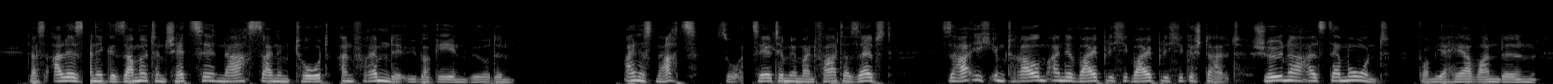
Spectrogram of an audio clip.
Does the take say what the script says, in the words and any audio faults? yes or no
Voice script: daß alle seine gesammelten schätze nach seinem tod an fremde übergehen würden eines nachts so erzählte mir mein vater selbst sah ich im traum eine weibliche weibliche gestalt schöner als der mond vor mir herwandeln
no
